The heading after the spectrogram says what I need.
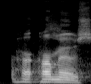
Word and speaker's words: Hormuz: How do you pronounce it? Hormuz, yes.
